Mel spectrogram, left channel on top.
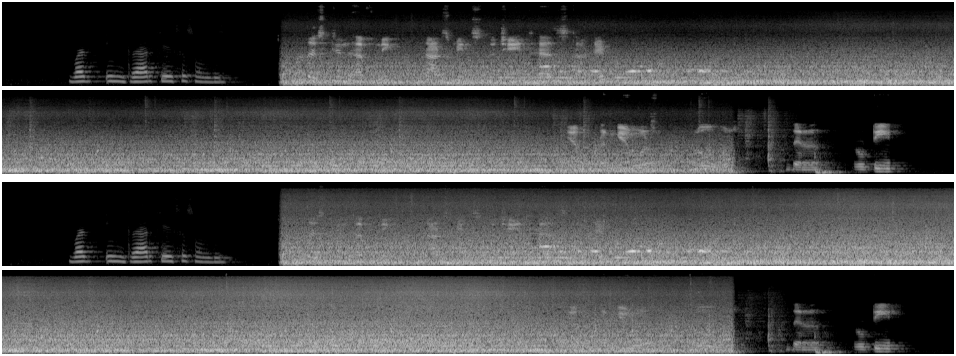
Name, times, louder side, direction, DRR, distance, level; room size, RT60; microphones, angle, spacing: voice 1, 0.7-2.2 7.3-7.8 10.1-10.9, equal, 5° right, 1.2 m, -38 dB
sound 1, 2.8-16.9, right 3 dB, 75° right, 1.0 m, -20 dB
voice 2, 2.9-6.2 15.2-17.0 17.4-18.4, left 4 dB, 30° left, 1.1 m, -29 dB
sound 2, 9.6-12.9 13.2-16.6 16.9-17.9, left 2 dB, 75° left, 4.5 m, -39 dB
27.0 x 16.0 x 2.4 m
head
